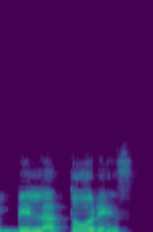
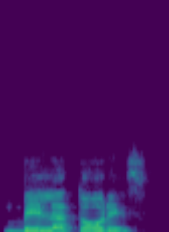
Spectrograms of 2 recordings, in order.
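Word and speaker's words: bellatores: Velatores se escribe con doble L. Vela se pronuncia como vela, pero se escribe con doble L. Velatores, oratores y laboratores.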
